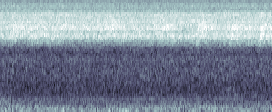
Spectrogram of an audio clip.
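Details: Many cicadas singing together, producing an even, piercing drone that never lets up across the whole stretch.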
